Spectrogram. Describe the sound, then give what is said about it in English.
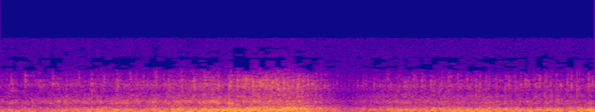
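A small aircraft engine is run up before a flight to check how it is firing, loud and steady, a dense droning roar with a brief dip in pitch midway before settling back to a constant hum, with no voices. “Now then, we'll run this engine up and see how she's hitting.”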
